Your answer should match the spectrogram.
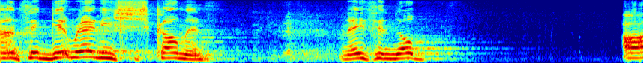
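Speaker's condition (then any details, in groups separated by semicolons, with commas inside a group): Cerebral palsy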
